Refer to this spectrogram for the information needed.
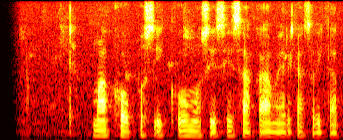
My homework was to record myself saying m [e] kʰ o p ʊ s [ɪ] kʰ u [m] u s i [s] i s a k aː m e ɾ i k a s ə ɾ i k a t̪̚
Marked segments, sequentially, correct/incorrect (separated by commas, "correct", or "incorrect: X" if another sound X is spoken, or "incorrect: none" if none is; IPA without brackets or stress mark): incorrect: a, incorrect: i, correct, correct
